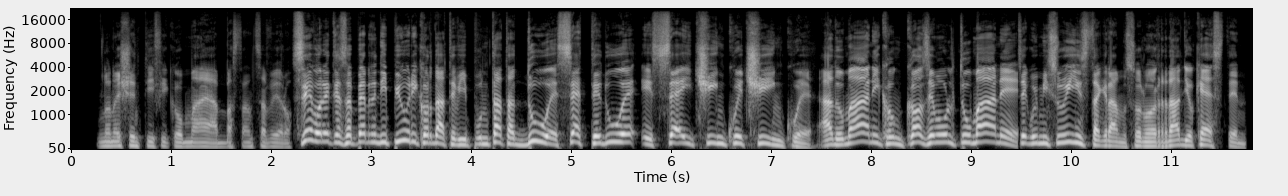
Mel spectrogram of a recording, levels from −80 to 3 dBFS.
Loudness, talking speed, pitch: -16 LUFS, 145 wpm, 180 Hz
